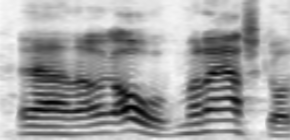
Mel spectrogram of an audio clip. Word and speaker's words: Manasco: I said, it rhymes with fiasco. Manasco, that was it.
